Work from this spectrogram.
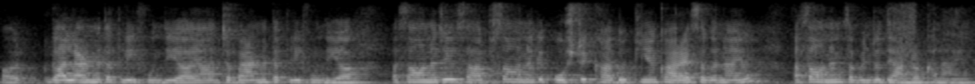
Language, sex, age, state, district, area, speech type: Sindhi, female, 18-30, Maharashtra, Thane, urban, spontaneous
